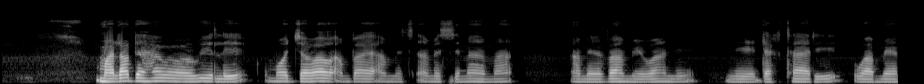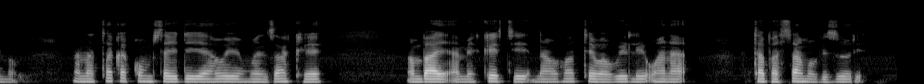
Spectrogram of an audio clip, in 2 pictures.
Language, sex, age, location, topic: Swahili, male, 25-35, Wajir, health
